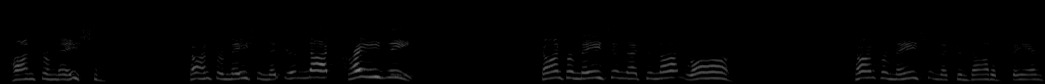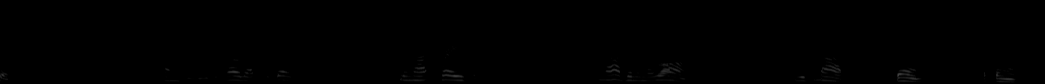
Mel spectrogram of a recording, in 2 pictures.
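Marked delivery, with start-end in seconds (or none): 0.1-10.6 higher and louder, hammering each line; passionate refrain. Real, not acted. Preacher assuring the doubting faithful, rising fervor. 14.4-20.8 gentle reassurance. Real, not acted. Softer echo of refrain.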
